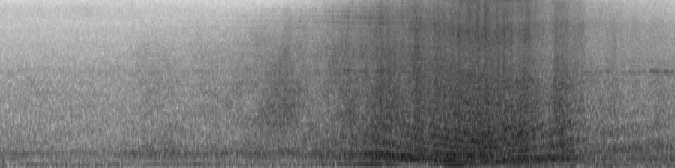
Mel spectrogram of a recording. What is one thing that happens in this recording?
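A propeller plane roars low overhead and fades away.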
